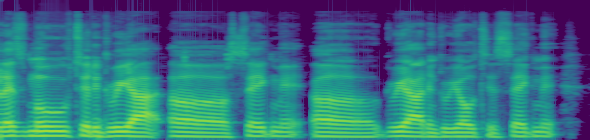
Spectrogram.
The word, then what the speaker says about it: griot: A Griot, pronounced Griot, have been referred to as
